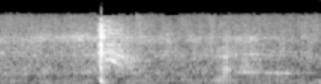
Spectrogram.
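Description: A single sharp cough bursts out, followed a moment later by a softer, throatier sound like a throat being cleared, both fairly close against a quiet background.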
